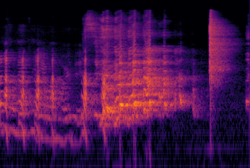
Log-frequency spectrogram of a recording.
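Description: Two people laughing hard, first in quick rhythmic bursts, then a louder, high-pitched woman's laugh. The laughter ends in a single sharp hand clap near the end.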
